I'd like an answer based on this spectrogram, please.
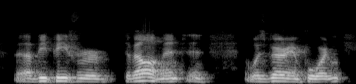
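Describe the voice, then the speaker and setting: A man speaks in a flat monotone with an American accent. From New York City (the Bronx). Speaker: retired university president. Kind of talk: interview. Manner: hesitant, many fillers.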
